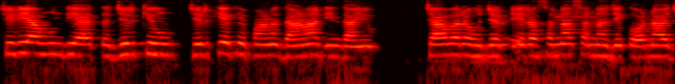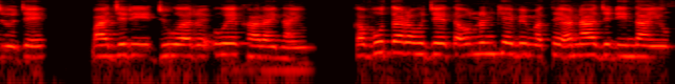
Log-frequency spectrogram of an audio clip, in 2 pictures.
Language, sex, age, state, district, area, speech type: Sindhi, female, 60+, Gujarat, Kutch, urban, spontaneous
